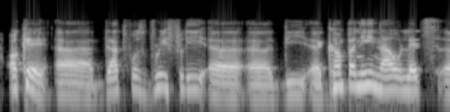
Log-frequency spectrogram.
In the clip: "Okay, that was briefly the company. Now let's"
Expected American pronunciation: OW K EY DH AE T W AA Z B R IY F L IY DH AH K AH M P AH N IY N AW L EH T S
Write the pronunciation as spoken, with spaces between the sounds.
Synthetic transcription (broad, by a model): OW K EY DH AE T W AA Z B R IY F L IY DH AH K AH M P AH N IY N AW L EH T S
